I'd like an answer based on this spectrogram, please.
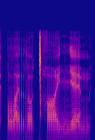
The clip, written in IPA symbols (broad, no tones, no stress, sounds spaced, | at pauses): lˠ ɛ r ɔ ǀʰ ɑ ɪ̯ nʲ ɛ m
